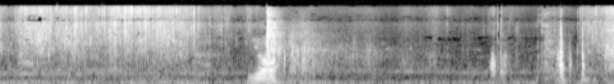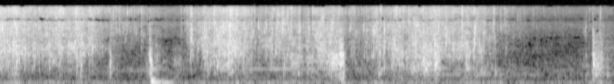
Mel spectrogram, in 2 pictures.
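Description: Water pours from a cup onto soil.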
